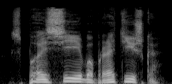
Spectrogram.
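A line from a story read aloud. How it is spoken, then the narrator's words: Grumbling. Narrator (Russian): проворчал Громила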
